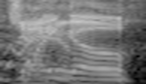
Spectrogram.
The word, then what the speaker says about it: Django: The D is silent, hillbilly. – To Django.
